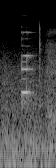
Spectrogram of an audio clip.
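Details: Single short electronic beep confirming a key press on a CareFusion Alaris infusion pump while programming a nicardipine infusion for stroke-patient transport, over quiet room noise.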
